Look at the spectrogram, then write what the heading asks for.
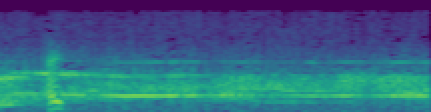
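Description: A wolf howls in heavy, frozen snow: one long, steady, fairly even-pitched howl that carries through the whole clip at moderate loudness, with no talking.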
